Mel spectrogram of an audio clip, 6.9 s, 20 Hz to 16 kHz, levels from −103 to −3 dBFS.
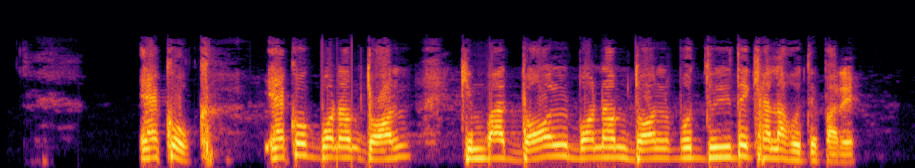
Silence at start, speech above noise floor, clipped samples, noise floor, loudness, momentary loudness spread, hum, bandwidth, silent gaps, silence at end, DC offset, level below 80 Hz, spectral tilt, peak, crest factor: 1.05 s; 53 dB; under 0.1%; -65 dBFS; -13 LUFS; 8 LU; none; 7.2 kHz; none; 0.45 s; under 0.1%; -50 dBFS; -7 dB/octave; 0 dBFS; 12 dB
